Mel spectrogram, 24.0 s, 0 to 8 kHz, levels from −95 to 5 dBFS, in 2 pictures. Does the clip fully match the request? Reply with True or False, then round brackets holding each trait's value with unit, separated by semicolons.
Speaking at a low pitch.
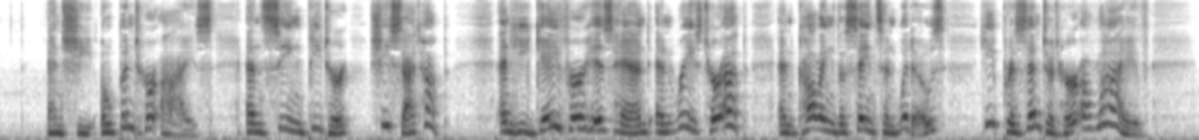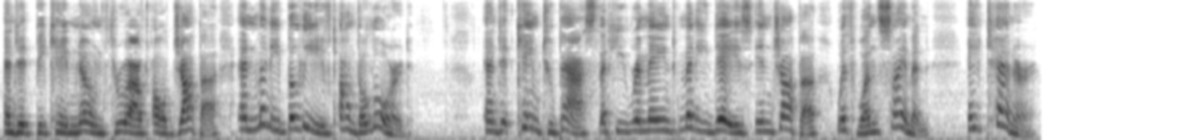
False (190 Hz)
